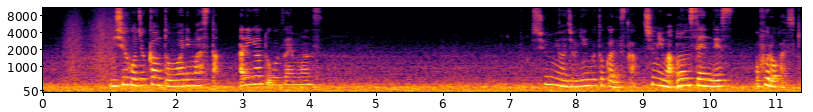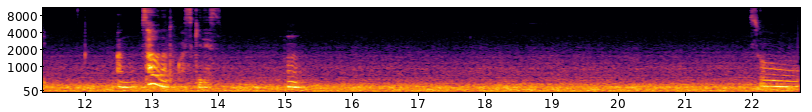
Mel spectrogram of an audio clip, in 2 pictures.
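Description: A young woman speaks casually and close to a microphone, in short bursts with pauses.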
